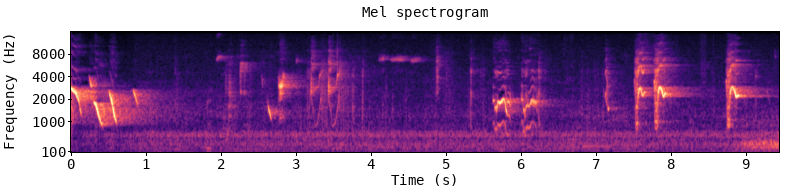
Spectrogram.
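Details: Lyrebird from Australian forests, known for copying other sounds, delivers scattered squawks, clicks and short whistled notes with flat high tones between pauses.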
